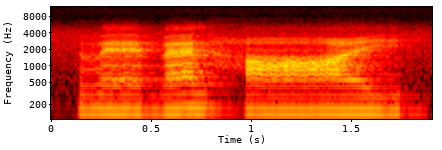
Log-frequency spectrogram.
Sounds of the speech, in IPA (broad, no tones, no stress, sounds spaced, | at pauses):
β ɛː b æ l h ɑː i̯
